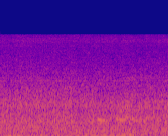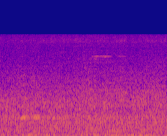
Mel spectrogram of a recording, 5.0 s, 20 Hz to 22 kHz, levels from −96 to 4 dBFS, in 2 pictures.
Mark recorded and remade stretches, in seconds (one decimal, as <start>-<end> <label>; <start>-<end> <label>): 0.0-1.9 recorded; 1.9-5.0 remade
